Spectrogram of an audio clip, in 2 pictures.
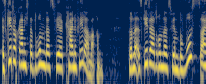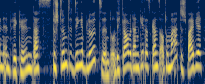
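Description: Outspoken woman in animated conversation. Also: fairly high pitch, fast. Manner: outspoken, animated, frequent restarts. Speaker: guest, author. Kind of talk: conversational discussion.

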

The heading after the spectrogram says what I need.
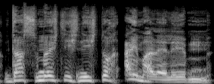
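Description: A harsh, irritable bank boss, voiced by a man who snaps out curt, scornful remarks. His voice is husky, and its pitch moves lively. The recording is dry and close. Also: moderate pace, no room sound, full character voice.

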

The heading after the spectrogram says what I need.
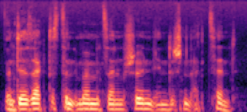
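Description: In a dry, echo-free recording, a male podcast host and coach races through a laid-back motivational monologue. His medium-pitched voice is dark and husky with fairly even intonation, and he's talkative and self-deprecating as he mixes a story with motivational advice.

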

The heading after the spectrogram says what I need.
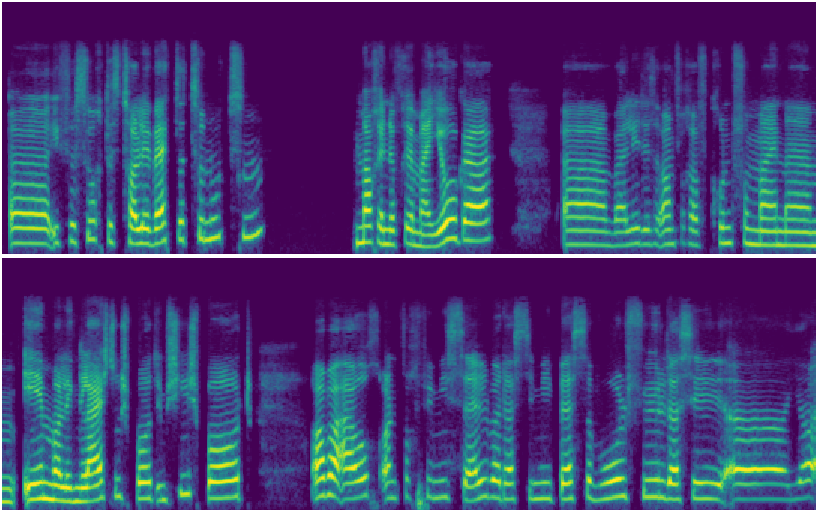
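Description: Fairly high-pitched and a little mellow, this young Tyrolean woman speaks with no echo around her. She is an extreme athlete and entrepreneur appearing as a podcast guest, keeping the interview casual and upbeat with plenty of small fillers and laughter.

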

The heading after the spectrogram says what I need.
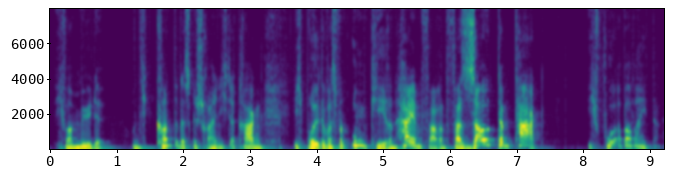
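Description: A husky man reads his own humorous column aloud with a pitch that rises and falls a lot. His telling is dry and ironic, and he slips into the voices of the people he quotes. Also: very animated, moderate pace, a bit bright. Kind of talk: expressive reading of a humorous column.

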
